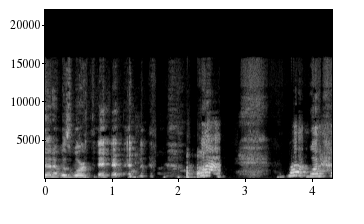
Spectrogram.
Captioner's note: laughing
